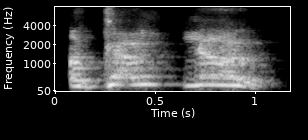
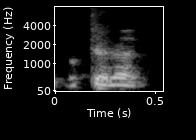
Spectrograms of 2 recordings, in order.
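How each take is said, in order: First: Loud, drawn-out retold outburst; acting a child pushed too far; exasperated boy. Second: Low, soft brush-off; quiet, retold shrug of an answer; reluctant boy. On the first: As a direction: stretch each word in mock frustration. Pushed boy finally bursts out. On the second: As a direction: mumble it like a cornered child. Boy's first reluctant answer.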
